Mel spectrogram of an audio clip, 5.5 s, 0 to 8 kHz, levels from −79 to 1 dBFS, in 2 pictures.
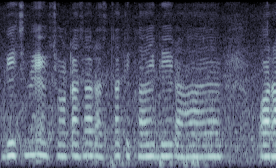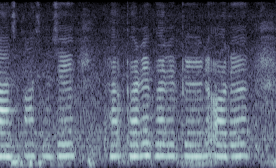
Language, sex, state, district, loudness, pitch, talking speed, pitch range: Hindi, female, Chandigarh, Chandigarh, -16 LUFS, 215 Hz, 195 wpm, 210-220 Hz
